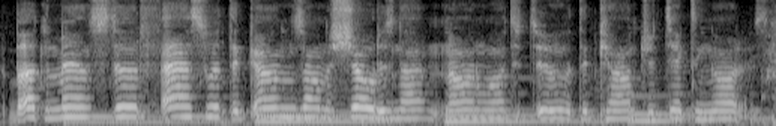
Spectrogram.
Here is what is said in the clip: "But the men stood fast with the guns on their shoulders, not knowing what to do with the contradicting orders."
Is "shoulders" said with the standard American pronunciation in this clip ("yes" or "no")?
no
